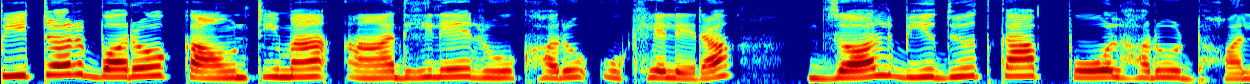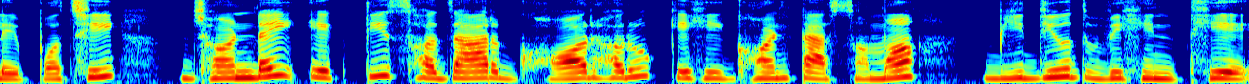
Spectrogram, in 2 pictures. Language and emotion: Nepali, neutral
